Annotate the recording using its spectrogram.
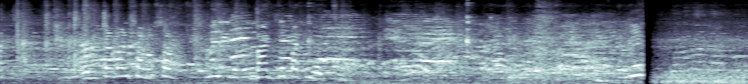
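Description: A crowd of diners chatters in the background.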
